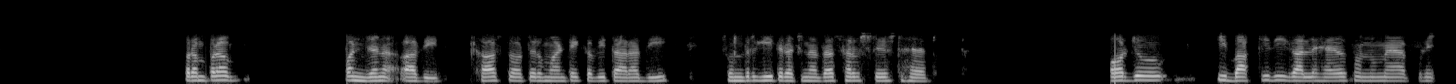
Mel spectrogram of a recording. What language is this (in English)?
Punjabi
